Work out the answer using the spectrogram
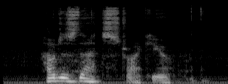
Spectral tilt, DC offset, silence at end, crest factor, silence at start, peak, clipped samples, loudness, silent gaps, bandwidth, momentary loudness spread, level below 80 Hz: -5.5 dB/octave; under 0.1%; 0.25 s; 16 dB; 0.45 s; -10 dBFS; under 0.1%; -26 LUFS; none; 16.5 kHz; 11 LU; -48 dBFS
